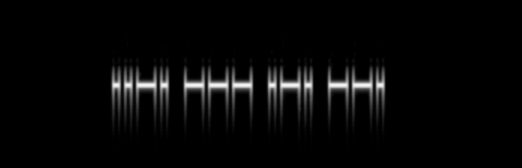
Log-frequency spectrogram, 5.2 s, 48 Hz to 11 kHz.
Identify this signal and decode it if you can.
Morse code, heard as a keyed tone, about 20 wpm, 700 Hz. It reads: FORG
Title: Build A Word - 1 Letter At A Time - 5-Letter Words - 20wpm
